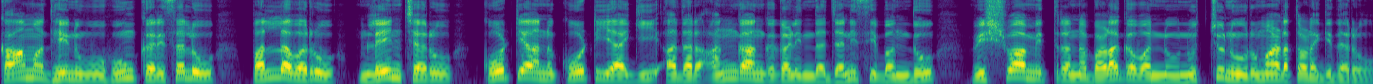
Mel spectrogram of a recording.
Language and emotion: Kannada, neutral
